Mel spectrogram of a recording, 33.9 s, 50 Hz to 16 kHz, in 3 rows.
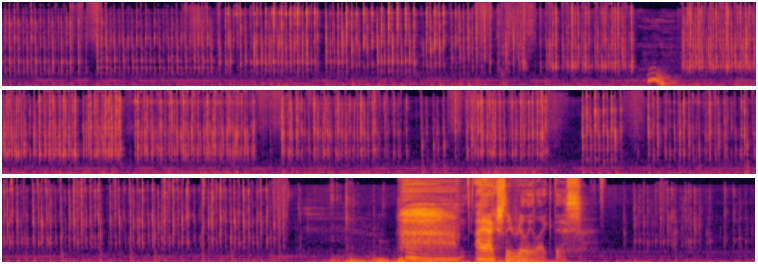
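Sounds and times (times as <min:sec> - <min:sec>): mechanical keyboard typing: 0:00.0 - 0:09.5, 0:10.2 - 0:27.0, 0:32.0 - 0:33.9.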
